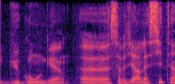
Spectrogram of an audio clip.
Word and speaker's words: Gugong: Alors, aujourd'hui, je vais présenter Gugong, prononcé Gugong.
